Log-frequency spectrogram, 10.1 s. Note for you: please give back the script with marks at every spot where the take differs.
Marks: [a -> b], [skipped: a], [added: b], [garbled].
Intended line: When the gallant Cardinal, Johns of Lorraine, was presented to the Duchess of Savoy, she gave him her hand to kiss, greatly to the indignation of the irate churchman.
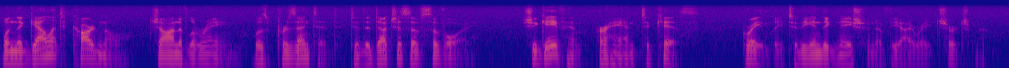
When the gallant Cardinal, [Johns -> John] of Lorraine, was presented to the Duchess of Savoy, she gave him her hand to kiss, greatly to the indignation of the irate churchman.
